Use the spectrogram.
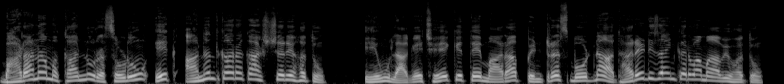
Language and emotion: Gujarati, surprised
